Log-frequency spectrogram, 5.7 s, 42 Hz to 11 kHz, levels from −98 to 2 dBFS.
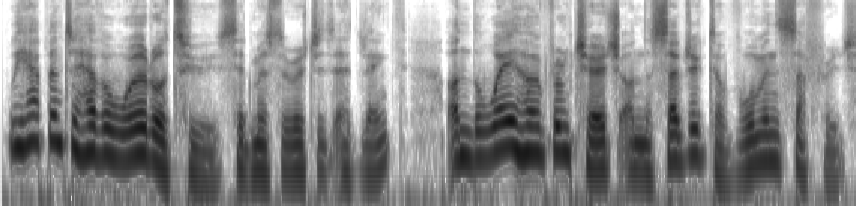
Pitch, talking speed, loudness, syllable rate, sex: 140 Hz, 265 wpm, -17 LUFS, 6.0 syllables/s, male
